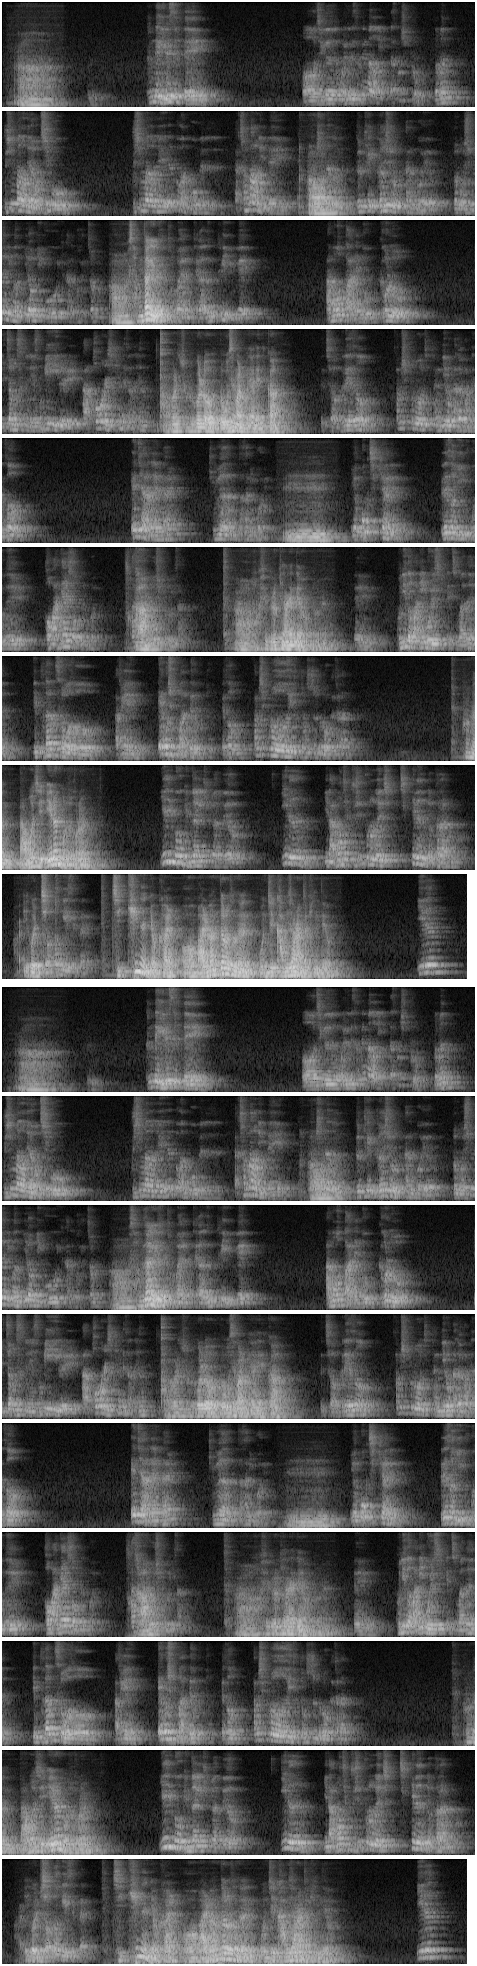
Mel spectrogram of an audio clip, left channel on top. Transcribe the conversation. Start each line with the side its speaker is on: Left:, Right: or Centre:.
Left: 아,
Right: 음, 그런데 이랬을 때 어, 지금 월급이 300만 원이니까 30%. 그러면 90만 원이라고 치고 90만 원을 1년 동안 모으면은 약 천만 원인데
Left: 어,
Right: 30년은 그렇게 그런 식으로 가는 거예요. 그럼 뭐 10년이면 1억이고 이렇게 가는 거겠죠?
Left: 아, 상당히,
Right: 그 돈은 정말 제가 은퇴 이후에 아무것도 안 해도 그걸로 일정 수준의 소비를 다 커버를 시켜야 되잖아요.
Left: 아, 그렇죠. 그걸로 노후 생활 보내야 되니까.
Right: 그쵸. 그래서 30% 장기로 가져가면서 깨지 않아야 할 중요한 자산인 거예요.
Left: 음,
Right: 이건 꼭 지켜야 되는. 그래서 이 부분을 더 많이 할 수 없는 거예요. 40%
Left: 아,
Right: 50% 이상.
Left: 아, 확실히 그렇긴 하겠네요. 그러면.
Right: 네. 돈이 더 많이 모일 수 있겠지만은 이게 부담스러워서 나중에 깨고 싶으면 안 되거든요. 그래서 30%의 적정 수준으로 가져가는 거.
Left: 그러면 나머지 일은 뭐죠, 그러면?
Right: 1도 굉장히 중요한데요. 1은 이 나머지 90%를 지, 키는 역할을 하는 거예요.
Left: 이걸
Right: 혹시
Left: 지,
Right: 어떤 게 있을까요?
Left: 지키는 역할? 어, 말만 들어서는 뭔지 감이 잘 안 잡히는데요?
Right: 1은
